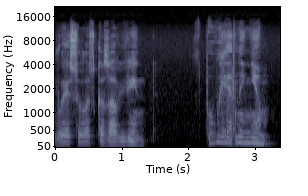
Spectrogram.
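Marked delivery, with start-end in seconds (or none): 2.1-3.2 very quiet, hushed half-whisper. A companion welcomes the narrator back to the group, half-whispering. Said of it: "прошепотіла Ялина".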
